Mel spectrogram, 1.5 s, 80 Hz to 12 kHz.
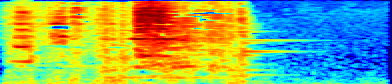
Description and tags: Small glass plates being scraped against each other. Noisy and rough yet pitched. Close miked with Rode NT-5s in X-Y configuration. Trimmed, DC removed, and normalized to -6 dB.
